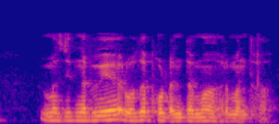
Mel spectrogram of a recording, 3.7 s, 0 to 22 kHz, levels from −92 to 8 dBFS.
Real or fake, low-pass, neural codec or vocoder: real; 7.2 kHz; none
